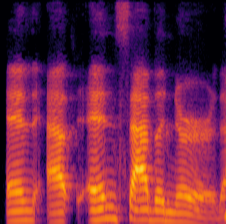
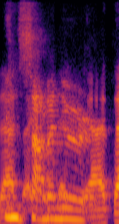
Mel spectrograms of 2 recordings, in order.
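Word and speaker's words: En Sabah Nur: how do you pronounce his name? Let me just translate that for you. Apocalypse. – Oh, okay. Yes. – En-Sabanur. – En-Sabanur. – There you go.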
